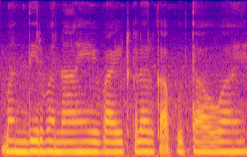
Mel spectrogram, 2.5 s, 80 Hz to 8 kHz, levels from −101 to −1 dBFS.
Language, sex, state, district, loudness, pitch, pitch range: Hindi, female, Chhattisgarh, Sarguja, -16 LUFS, 185 Hz, 185-190 Hz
